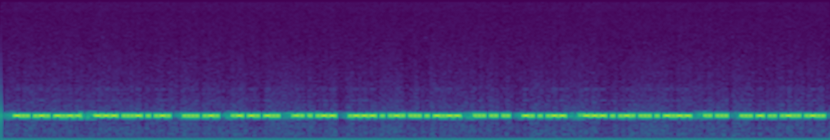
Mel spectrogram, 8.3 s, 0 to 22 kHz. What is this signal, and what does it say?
Morse code, heard as a keyed tone, about 56 wpm, 600 Hz. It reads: DRY OVER HR AND NEW JERSEY SII NEW OERSEY IS STILL
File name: archived / CRSnet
